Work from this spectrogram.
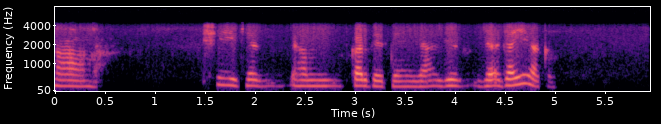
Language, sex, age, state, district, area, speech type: Hindi, female, 18-30, Bihar, Begusarai, rural, conversation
